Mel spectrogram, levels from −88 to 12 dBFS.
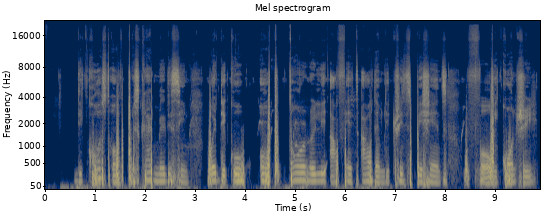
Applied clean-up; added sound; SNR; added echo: neural mask model Resemble Enhance denoiser.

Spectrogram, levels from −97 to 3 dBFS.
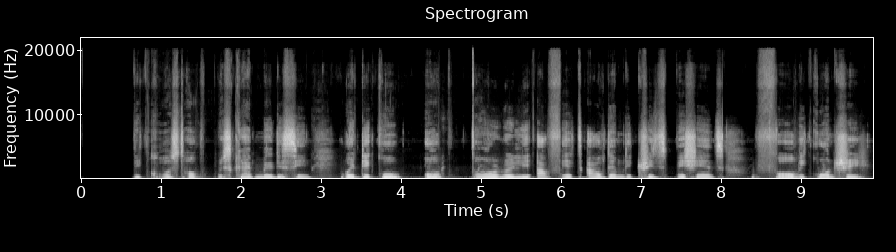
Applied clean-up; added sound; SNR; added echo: neural mask model DeepFilterNet 3.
